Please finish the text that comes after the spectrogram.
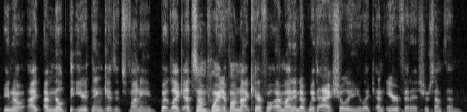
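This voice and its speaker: A man's voice: medium pitch, fast talker, fairly bright tone, dry recording. A man co-hosting a casual podcast from home over voice chat, crude and rambling, laughing often. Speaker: podcast co-host.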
